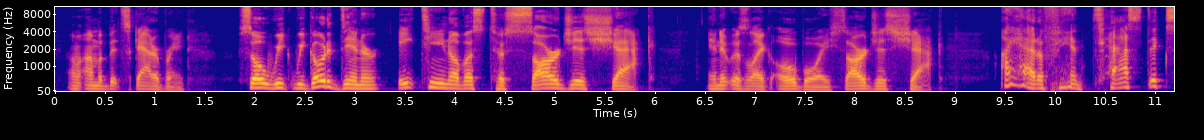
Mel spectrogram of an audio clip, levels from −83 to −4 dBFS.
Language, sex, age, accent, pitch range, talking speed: English, male, 30-49, American, 125-170 Hz, 150 wpm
